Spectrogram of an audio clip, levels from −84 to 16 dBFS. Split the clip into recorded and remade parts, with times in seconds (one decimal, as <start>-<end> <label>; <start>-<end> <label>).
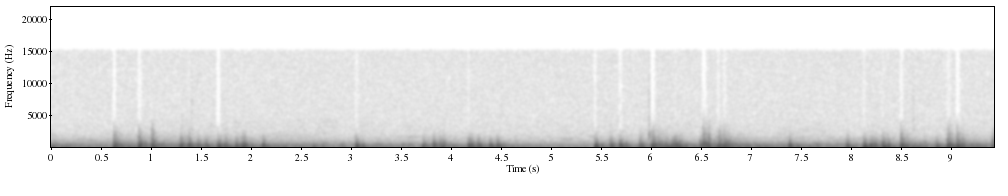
0.0-9.4 recorded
